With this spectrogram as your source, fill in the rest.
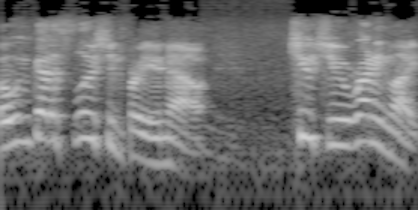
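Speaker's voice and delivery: shouted infomercial sales pitch.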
